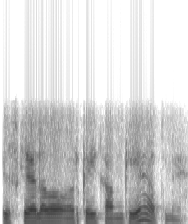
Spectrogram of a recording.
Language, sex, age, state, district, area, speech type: Urdu, male, 45-60, Uttar Pradesh, Ghaziabad, urban, conversation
